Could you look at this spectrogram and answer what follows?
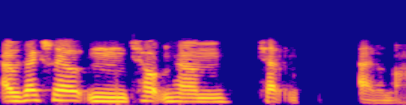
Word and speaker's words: Cheltenham: I put, no, that's you're really pronouncing way too many letters. Cheltenham. You just say, you, yeah, you say as few as possible.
